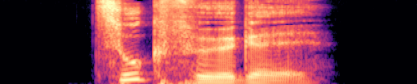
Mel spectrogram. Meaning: nominative/accusative/genitive plural of Zugvogel
- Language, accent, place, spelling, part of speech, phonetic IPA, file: German, Germany, Berlin, Zugvögel, noun, [ˈt͡suːkˌføːɡl̩], De-Zugvögel.ogg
